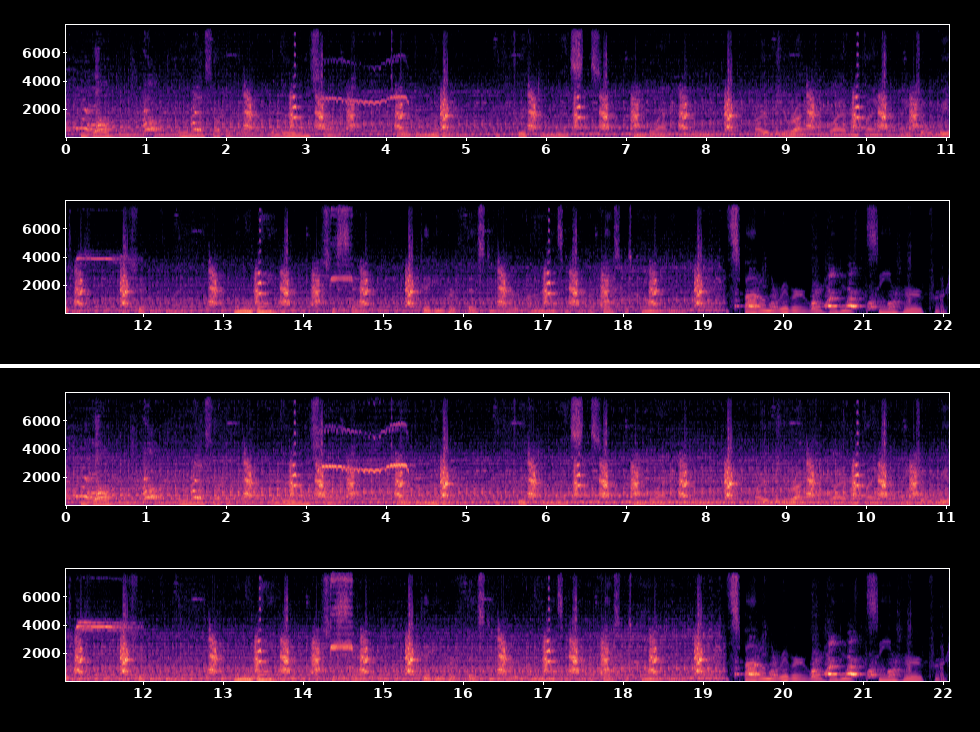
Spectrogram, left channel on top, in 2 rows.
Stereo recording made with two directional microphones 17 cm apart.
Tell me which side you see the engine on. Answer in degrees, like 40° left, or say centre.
30° right.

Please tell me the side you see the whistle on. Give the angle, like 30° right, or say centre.
50° right.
